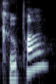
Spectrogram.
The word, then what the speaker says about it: Coupang: Is it Coupang? That's how I was told it was pronounced. I've never pronounced it that way, so there you go. I'll take your word for it. Coupang, the Amazon of Korea. It's probably Coupon, but who knows? Our anglicized pronunciation of it.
